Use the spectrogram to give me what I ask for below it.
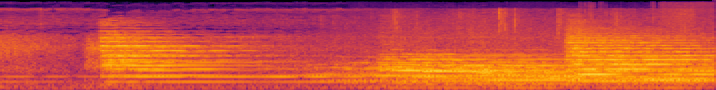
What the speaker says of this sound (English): over the chiming of church bells across the country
